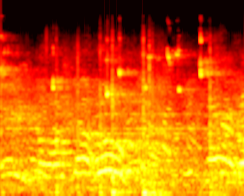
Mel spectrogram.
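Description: A basketball being dribbled on a hardwood gym floor, with the squeak of players' sneakers on the court, echoing in a large gym.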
